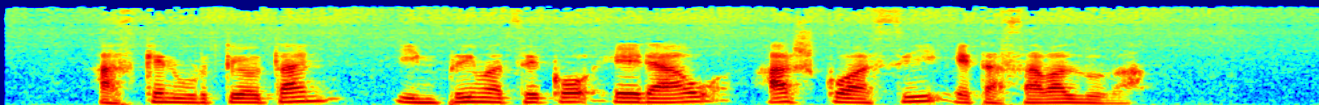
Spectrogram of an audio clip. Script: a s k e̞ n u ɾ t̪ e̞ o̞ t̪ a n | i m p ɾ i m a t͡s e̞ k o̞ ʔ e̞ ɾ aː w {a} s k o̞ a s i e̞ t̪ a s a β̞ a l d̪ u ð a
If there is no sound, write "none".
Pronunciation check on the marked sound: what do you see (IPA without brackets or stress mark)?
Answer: a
